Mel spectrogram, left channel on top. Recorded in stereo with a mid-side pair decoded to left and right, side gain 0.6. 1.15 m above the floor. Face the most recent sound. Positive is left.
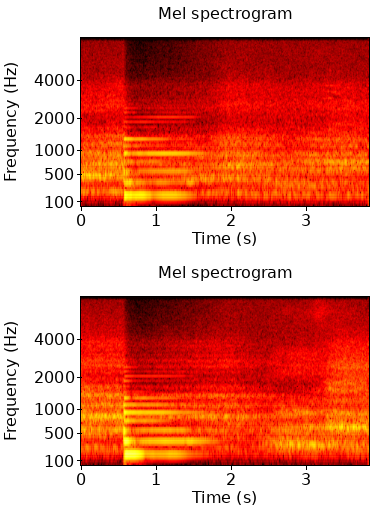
turn(degrees=-55)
